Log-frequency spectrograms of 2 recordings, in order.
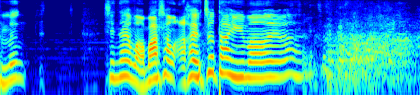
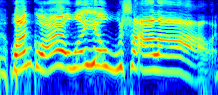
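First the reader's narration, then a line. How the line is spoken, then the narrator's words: Excited shout. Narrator (Chinese): 后排有一个哥们激动的喊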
